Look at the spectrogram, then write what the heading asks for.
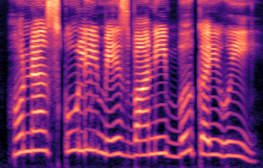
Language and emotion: Sindhi, neutral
